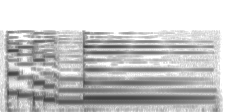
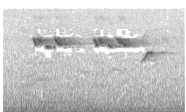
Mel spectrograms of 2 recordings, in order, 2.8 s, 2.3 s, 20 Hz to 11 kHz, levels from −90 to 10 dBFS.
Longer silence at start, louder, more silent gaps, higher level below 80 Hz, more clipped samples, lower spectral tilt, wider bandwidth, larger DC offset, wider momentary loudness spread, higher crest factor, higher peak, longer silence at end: about the same, 0.1 s vs 0 s; first, -20 LUFS vs -27 LUFS; neither; second, -58 dBFS vs -50 dBFS; neither; first, -6.5 dB/octave vs -2.5 dB/octave; second, 4.5 kHz vs 8.8 kHz; second, under 0.1% vs 0.7%; about the same, 13 LU vs 11 LU; about the same, 14 dB vs 16 dB; first, -8 dBFS vs -14 dBFS; about the same, 0.1 s vs 0 s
